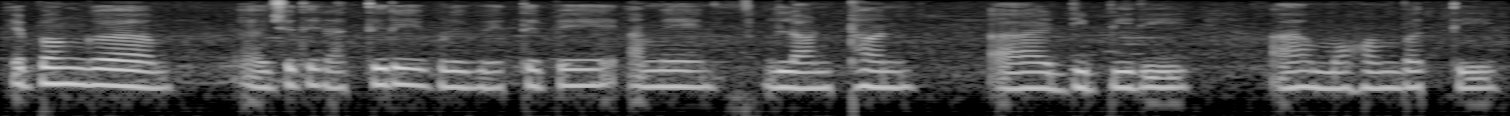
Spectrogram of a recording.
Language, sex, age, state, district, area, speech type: Odia, female, 18-30, Odisha, Cuttack, urban, spontaneous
